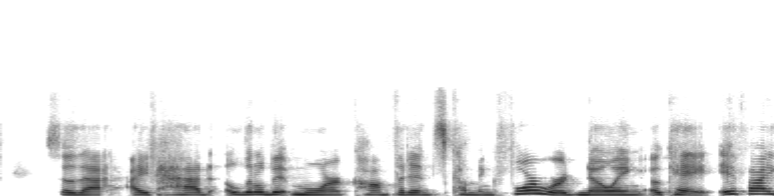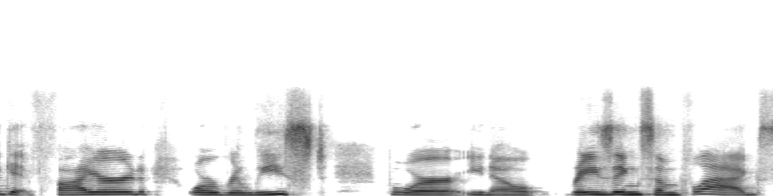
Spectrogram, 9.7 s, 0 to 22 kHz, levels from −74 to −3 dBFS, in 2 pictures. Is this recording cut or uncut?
uncut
